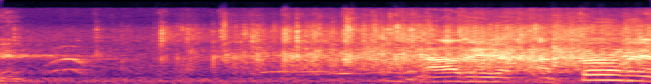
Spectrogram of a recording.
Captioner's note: applause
